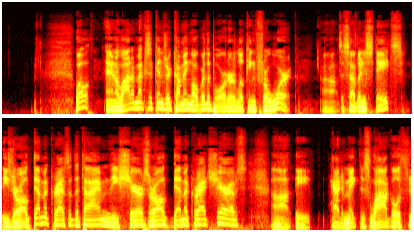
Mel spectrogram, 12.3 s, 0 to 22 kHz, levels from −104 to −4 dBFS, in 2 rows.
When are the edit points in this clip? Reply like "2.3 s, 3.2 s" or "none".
1.4 s, 5.1 s, 10.2 s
